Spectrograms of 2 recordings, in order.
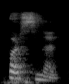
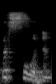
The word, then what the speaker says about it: personnel: Nurse और any medical पर्सनल। अच्छा यहाँ पे वर्ड देखो पर्सनल, ऐसे कुछ लोग इसे प्रोनाउंस करते हैं पर्सोनल, this is नॉट पर्सोनल, this is पर्सनल।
